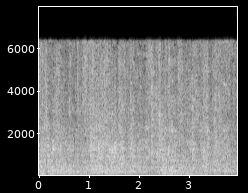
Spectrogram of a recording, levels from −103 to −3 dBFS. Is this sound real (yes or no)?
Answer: yes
